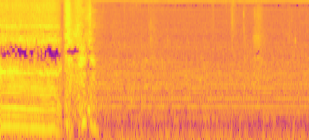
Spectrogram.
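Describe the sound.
A voice mimics the loud, rasping snore of a large man seated on a plane, in one harsh burst lasting just over a second, then it cuts off into quiet background.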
